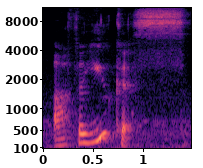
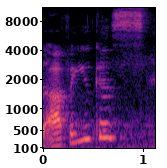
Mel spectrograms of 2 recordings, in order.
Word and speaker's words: Ophiuchus: an article that said Ophiuchus. And so I'm like, okay, are we pronouncing the U? Okay, we're pronouncing the U.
